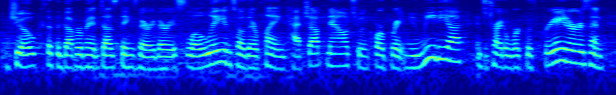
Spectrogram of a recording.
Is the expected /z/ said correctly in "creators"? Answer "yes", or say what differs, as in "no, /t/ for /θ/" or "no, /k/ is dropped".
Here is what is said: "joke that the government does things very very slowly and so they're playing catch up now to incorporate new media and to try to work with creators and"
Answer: yes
